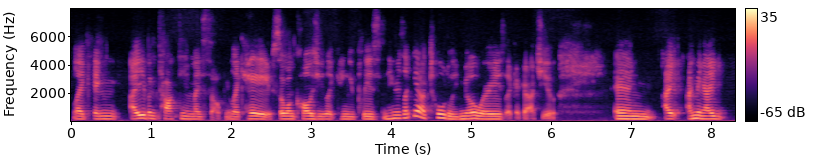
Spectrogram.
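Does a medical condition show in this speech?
Yes: cleft lip and palate; severe congenital cleft lip and palate, 23 surgeries by 17, ischemic stroke at 18, post-stroke seizures; after stroke unable to speak, write or converse, dyslexia, speech pathologist and cognitive therapy, speech regained.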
